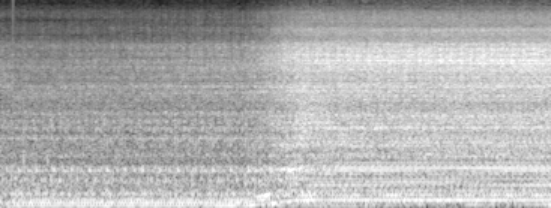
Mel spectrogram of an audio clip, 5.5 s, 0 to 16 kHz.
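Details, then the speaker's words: 2009 BMW 330d E90 with N57 straight-six diesel, after fuel filter replacement, during scanner-commanded fuel system bleeding: idle speed raised for rail pressure control, steady fast-idle diesel clatter; owner unsure why it revs high, but it is the commanded step. "Vehicle's revving quite high right now. Don't quite know why it's doing this."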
